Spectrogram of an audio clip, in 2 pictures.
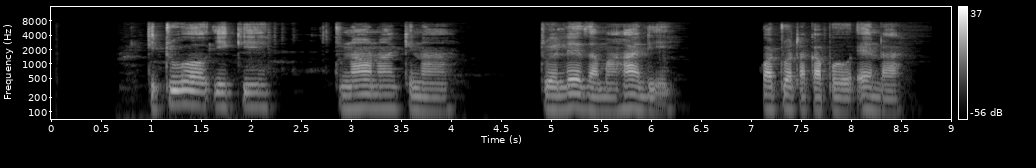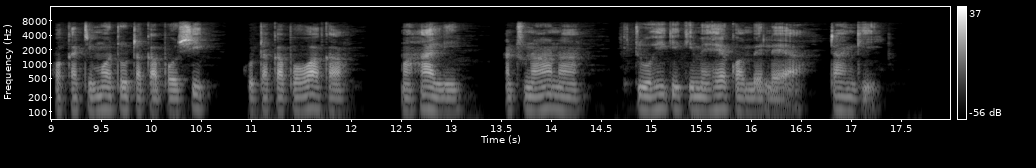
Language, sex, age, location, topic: Swahili, male, 18-24, Kisumu, education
